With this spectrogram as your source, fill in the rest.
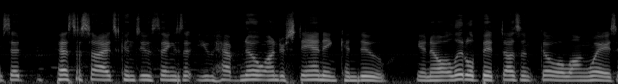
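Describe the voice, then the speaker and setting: A woman talks at a moderate pace in a medium pitch. Her tone is dark and mellow. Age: 60s. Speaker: health practitioner on panel. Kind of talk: panel discussion.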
